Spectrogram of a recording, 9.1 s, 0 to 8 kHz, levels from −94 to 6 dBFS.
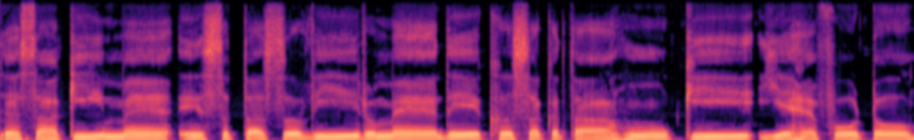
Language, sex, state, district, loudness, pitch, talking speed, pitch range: Hindi, male, Madhya Pradesh, Bhopal, -13 LUFS, 105 Hz, 85 wpm, 100-110 Hz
